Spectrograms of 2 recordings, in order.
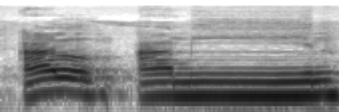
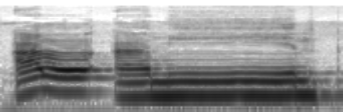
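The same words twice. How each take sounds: Both takes have the same delivery.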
